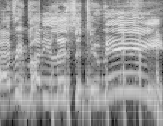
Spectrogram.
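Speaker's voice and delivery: very high, very slow, drawn-out shouting. Acting out a chat viewer's all-caps message: imitating Blue Gold yelling. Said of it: "In all caps".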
